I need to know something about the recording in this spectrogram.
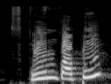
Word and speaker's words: scrcpy: camera, that's why let me just use this screen copy, SCRCPY, which is spelled as screen copy, or okay, it is over here, and let me quickly unlock my device.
